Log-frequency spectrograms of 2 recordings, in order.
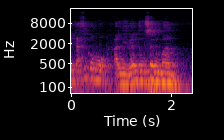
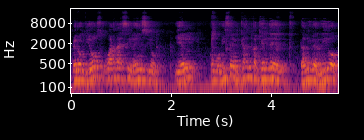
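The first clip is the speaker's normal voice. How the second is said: ordinary delivery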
